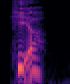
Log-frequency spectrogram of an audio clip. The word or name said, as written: hir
